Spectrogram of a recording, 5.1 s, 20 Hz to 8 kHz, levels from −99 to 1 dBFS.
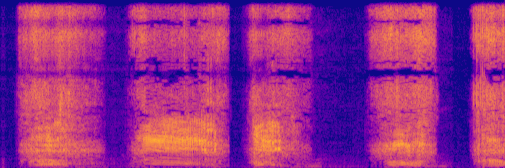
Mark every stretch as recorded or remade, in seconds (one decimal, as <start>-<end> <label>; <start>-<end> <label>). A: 0.0-1.2 remade; 1.2-2.1 recorded; 2.1-2.7 remade; 2.7-5.1 recorded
